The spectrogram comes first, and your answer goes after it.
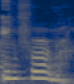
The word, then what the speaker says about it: inform: Ý A tới đọc là inform. Âm đấy của cô là âm O dài. O dài là những trọng âm ưu tiên rơi vào nguyên âm dài, vậy nó rơi vào âm tiết thứ hai.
